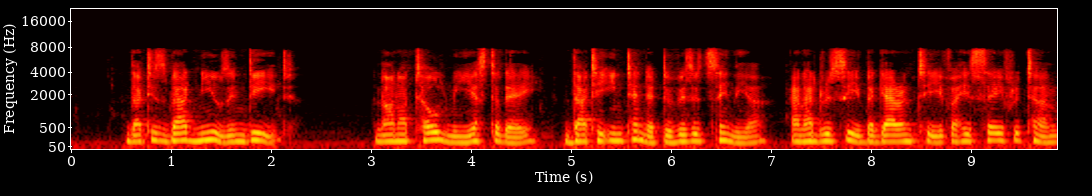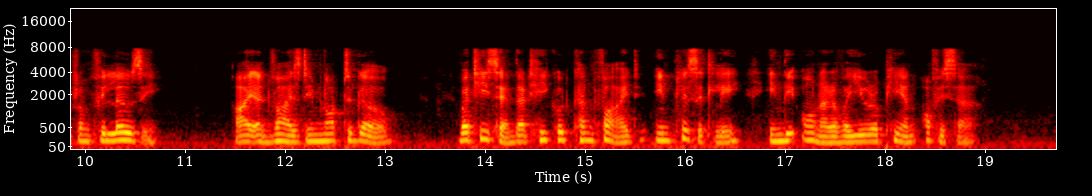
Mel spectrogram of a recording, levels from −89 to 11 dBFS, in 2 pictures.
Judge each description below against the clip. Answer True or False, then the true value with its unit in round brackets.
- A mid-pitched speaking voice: True (155 Hz)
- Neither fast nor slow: True (145 wpm)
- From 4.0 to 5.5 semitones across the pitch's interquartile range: False (3.2 semitones)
